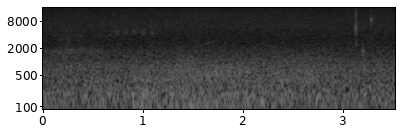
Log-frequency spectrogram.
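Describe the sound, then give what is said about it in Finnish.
Strong wind roars steadily across an open lake, a dense, continuous rushing hiss with no pauses, blowing snow along in large clouds. No voices, just the constant gusting noise. “Ja järvellä menee, kun on noi tuulee niin kauheasti, menee isoja noita lumi.”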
